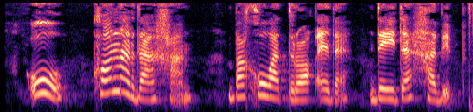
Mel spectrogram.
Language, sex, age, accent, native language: Uzbek, female, 18-24, Namangan, Uzbek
